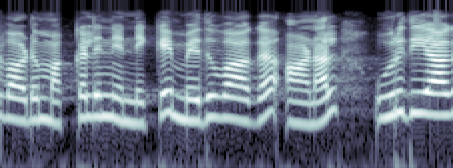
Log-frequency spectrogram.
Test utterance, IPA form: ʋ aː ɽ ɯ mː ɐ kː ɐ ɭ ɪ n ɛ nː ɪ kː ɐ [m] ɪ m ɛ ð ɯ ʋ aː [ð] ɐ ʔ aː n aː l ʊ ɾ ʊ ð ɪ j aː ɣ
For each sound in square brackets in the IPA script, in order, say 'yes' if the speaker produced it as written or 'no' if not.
no, no

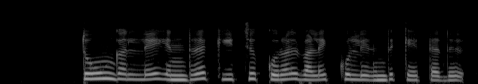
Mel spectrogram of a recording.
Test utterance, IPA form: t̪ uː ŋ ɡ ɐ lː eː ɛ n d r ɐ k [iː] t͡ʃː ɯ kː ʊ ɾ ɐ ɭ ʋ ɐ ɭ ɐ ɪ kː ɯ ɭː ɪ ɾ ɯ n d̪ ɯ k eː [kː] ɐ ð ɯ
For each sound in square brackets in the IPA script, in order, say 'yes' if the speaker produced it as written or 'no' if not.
yes, no

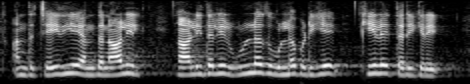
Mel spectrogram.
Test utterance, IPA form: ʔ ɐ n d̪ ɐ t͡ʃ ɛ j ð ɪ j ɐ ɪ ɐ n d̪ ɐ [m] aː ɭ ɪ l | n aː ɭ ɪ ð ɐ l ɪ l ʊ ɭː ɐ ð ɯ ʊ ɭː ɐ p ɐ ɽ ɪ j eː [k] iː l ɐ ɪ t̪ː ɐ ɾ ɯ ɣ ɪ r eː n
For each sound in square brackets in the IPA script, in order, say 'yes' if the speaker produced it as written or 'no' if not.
no, yes

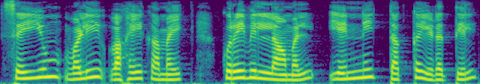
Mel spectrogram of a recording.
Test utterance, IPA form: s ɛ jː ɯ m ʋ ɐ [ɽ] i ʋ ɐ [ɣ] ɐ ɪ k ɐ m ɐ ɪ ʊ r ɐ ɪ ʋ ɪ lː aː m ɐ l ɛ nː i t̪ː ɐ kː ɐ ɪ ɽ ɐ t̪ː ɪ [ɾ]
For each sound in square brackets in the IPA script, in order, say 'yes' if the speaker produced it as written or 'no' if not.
no, yes, no

